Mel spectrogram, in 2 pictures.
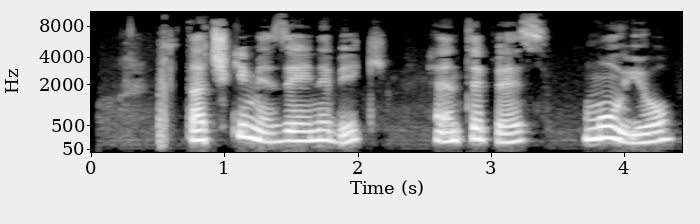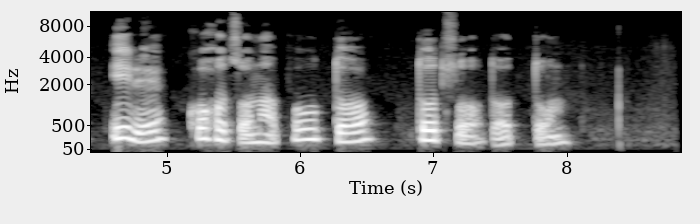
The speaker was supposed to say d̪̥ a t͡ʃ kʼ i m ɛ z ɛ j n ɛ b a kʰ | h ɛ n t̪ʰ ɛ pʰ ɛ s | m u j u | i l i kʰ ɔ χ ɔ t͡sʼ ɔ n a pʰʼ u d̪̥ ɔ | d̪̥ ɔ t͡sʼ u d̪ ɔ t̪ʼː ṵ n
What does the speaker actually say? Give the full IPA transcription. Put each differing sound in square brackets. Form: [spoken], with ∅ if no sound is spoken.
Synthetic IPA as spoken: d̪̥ a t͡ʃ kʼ i m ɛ z ɛ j n ɛ b [i] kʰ | h ɛ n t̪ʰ ɛ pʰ ɛ s | m u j u | i [ɾ] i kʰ ɔ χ ɔ t͡sʼ ɔ n a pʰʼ u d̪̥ ɔ | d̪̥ ɔ t͡sʼ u d̪ ɔ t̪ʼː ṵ n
